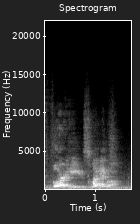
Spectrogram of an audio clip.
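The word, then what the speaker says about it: Voorhees: only take one more question how do you pronounce Jason's last name it's Vorhees yeah okay I can see okay it's D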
